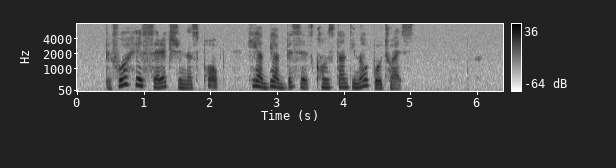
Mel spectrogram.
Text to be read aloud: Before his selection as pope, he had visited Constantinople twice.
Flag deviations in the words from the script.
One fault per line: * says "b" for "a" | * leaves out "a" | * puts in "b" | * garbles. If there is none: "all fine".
* puts in "had"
